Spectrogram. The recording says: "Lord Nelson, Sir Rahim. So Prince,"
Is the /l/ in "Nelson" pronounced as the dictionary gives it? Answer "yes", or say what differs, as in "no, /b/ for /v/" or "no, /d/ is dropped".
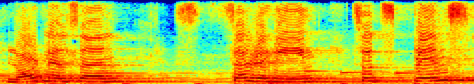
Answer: yes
